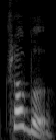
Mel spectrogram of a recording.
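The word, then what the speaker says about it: trouble: পরেরটা টি আর ও ইউবি এলই ট্রাবল। ট্রাবল ওটা silent.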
